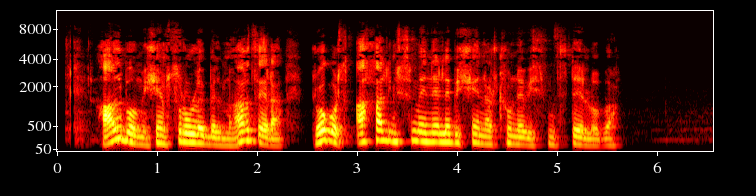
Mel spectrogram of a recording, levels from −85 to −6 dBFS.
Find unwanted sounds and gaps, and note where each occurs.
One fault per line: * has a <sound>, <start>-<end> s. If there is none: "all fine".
all fine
